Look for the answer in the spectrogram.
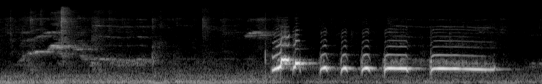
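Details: Zebra dove of Bangkok type, loud deep "kung" singer used as a master bird to make other doves sing. Faint chirps first, then a rising coo, five quick staccato coos and a long level closing note.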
